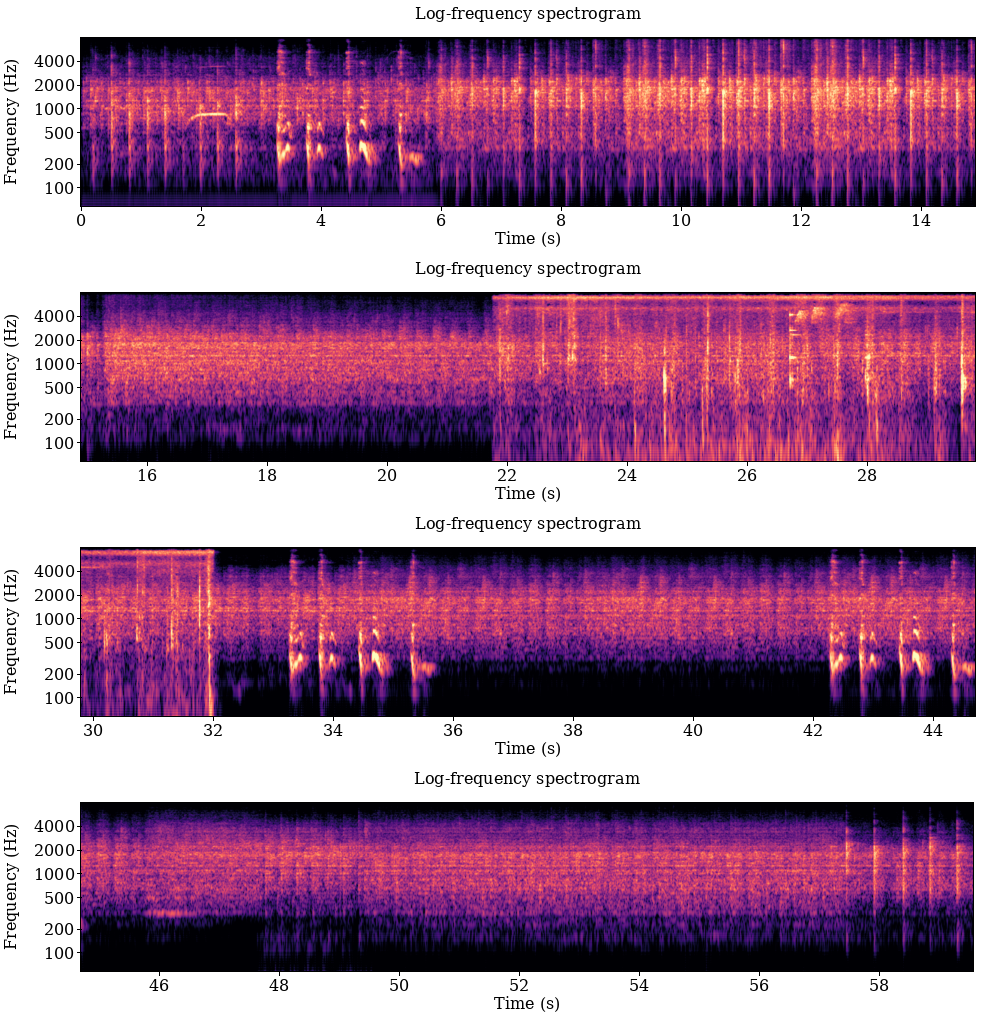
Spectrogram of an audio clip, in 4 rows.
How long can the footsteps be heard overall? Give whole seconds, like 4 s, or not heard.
10 s.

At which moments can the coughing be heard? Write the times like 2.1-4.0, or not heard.
3.2-5.7, 33.2-35.6, 42.2-44.6.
